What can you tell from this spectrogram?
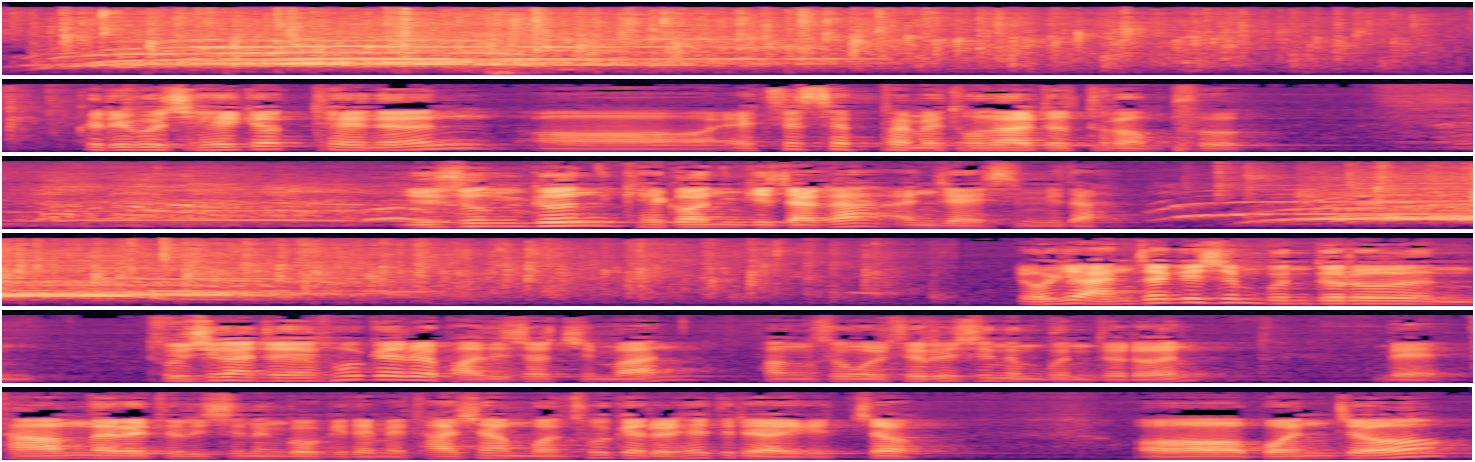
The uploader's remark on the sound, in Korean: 200회 특집 공개방송.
